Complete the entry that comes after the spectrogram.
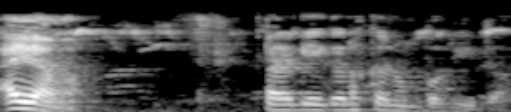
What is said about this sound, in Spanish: Eh, el sonido que están escuchando de los pajaritos son de mentira. Los puse porque creo que creí que me iba a traer un poco de relajación y la verdad que me están como poniendo más nervioso todavía.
